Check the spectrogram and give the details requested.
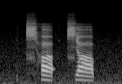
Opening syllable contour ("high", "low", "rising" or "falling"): low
